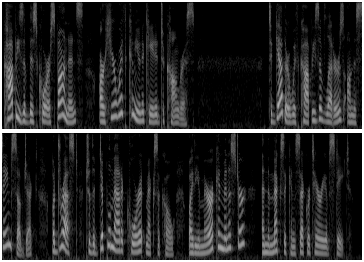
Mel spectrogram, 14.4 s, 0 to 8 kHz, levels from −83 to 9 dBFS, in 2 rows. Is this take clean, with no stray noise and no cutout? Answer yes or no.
yes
